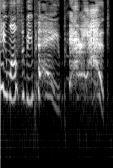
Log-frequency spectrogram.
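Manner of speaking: high-pitched, crying out the last word; emphatic hype. Real, not acted. Reader backing Dobby's wage demand, emphatic hype. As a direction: declare it like the final word. Hyped defence of Dobby's pay.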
